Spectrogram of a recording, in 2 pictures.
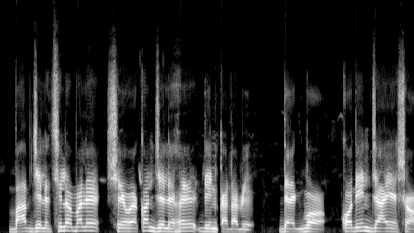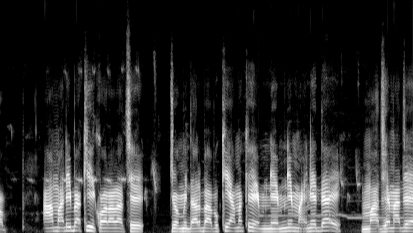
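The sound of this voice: A man uses a cartoonish character voice with a fairly high pitch. He keeps a moderate pace, very even loudness and fairly even intonation.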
